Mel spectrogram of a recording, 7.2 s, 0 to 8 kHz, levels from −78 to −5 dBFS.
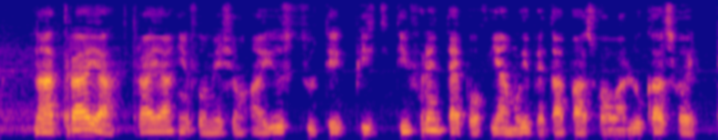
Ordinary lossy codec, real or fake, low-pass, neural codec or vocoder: MP3, 32 kbps; real; 7.2 kHz; none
